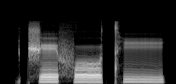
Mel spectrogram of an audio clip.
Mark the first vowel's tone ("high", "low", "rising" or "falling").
high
